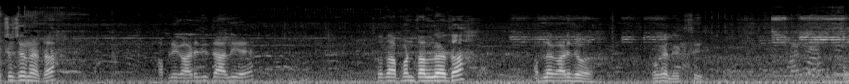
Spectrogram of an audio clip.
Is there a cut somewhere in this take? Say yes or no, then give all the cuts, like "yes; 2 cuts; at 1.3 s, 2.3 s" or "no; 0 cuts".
no; 0 cuts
